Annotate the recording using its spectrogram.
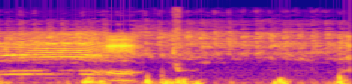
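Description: A farm animal bleats once, a single long high-pitched call at the start, followed by softer low rustling.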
